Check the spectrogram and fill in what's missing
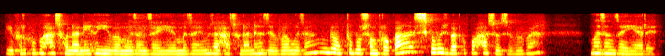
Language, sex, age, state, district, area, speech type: Bodo, female, 30-45, Assam, Chirang, rural, spontaneous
